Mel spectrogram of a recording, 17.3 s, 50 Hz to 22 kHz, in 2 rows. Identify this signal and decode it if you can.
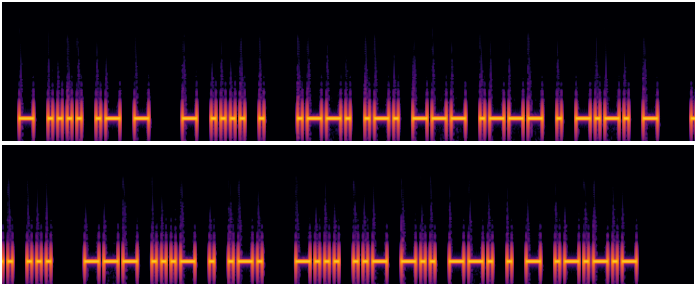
Morse code, heard as a keyed tone, about 20 wpm, 700 Hz. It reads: THAT THE PROJECT IS OVER BUDGET.
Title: Sentences with 8-Word Phrases - 20wpm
